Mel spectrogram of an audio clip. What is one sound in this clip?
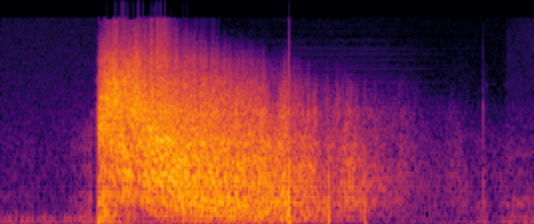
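A rocket motor ignites with a loud roaring whoosh that quickly fades into the distance.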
